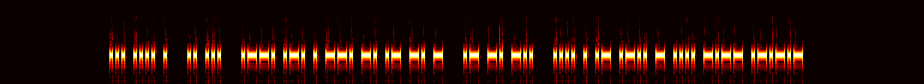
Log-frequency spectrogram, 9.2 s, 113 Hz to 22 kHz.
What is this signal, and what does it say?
Morse code, heard as a keyed tone, about 40 wpm, 700 Hz. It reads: SHE IS PREGNANT AND HEALTHY.
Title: Sentences from Top 1000 Words - Review Part 6 - 40wpm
